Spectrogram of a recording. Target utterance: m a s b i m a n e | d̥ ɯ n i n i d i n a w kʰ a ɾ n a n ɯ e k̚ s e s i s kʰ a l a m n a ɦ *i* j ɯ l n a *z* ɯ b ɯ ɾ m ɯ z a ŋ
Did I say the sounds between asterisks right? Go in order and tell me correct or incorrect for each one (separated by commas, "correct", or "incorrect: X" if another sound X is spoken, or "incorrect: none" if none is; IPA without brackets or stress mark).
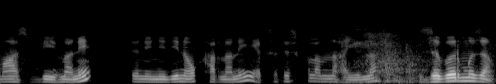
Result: incorrect: a, correct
